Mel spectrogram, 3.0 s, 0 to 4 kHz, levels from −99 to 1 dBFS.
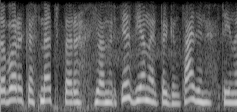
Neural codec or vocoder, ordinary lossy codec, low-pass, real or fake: vocoder, 22.05 kHz, 80 mel bands, WaveNeXt; Opus, 24 kbps; 3.6 kHz; fake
